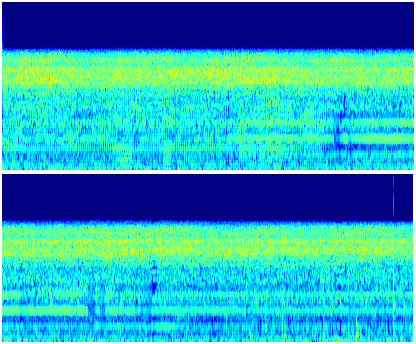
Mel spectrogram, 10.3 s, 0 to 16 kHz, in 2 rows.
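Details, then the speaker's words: Philips rechargeable cordless electric shaver, fully charged, motor measured at 1.25 volts: thin high buzzing whir, steady but lazy and slow; motor underpowered from too little voltage, owner plans to double voltage. "1.25 volts not nearly enough needs to be increased twice the voltage will be twice the speed that you're hearing now and that's what i'm looking for"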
